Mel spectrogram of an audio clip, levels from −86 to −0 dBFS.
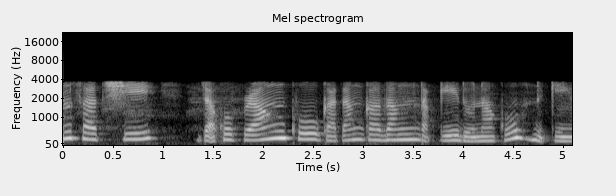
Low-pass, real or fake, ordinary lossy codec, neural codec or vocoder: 3.6 kHz; real; none; none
